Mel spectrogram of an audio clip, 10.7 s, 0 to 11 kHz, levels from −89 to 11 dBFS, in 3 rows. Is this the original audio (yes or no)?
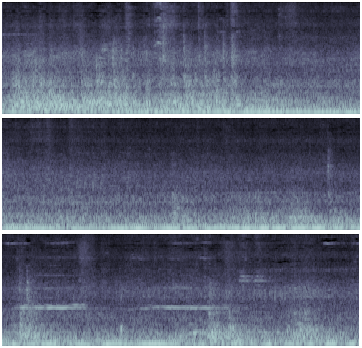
no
